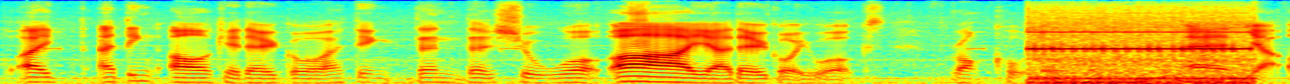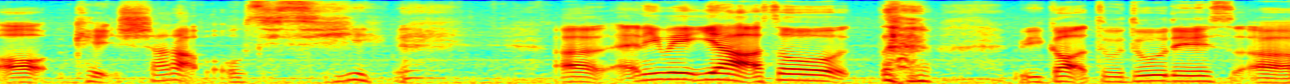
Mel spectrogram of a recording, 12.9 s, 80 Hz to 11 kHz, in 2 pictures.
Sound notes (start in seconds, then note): 6.6 nervous laughs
